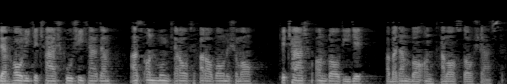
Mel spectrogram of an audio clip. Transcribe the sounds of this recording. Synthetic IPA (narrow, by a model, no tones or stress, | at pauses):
d̪̥æɾɦɒːliːcʰe̞t͡ʃʰæːʃmpuːʃiːcʰæɾd̪æm | ʔæzʔɒnmoŋcʰeɾɒːt̪ʰe̞fæɾɒːvɒːne̞ʃomɒː | cʰe̞t͡ʃʰæːʃmɒ̰nrɒːd̪iːd̪e | væbæd̪æmbɒːʔɒ̰nt̪ʰæmɒːsd̪ɒːʃt̪eæst̪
